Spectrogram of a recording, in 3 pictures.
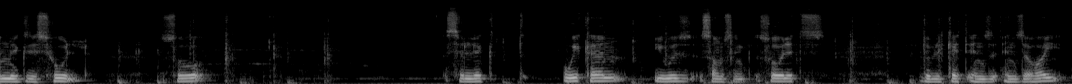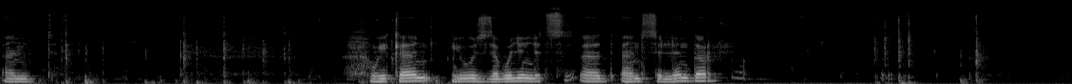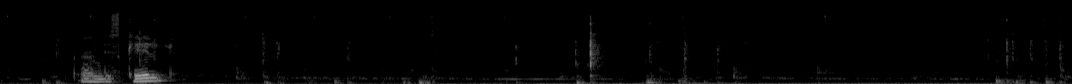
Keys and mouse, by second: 1.2 Tab, 1.6 Tab, 2.0 shift+middle click, 2.5 ctrl+middle click, 3.0 shift+middle click, 5.0 3, 5.6 Tab, 6.4 shift+middle drag, 7.4 shift+middle drag, 9.1 shift+d, 11.2 alt+shift+middle drag, 11.6 Tab, 12.3 shift+middle click, 12.8 ctrl+alt+middle click, 13.2 Tab, 13.8 shift+right click, 15.0 shift+a, 18.6-20.6 drag, 21.4 click, 21.8 s, 22.8 s, 24.1 g, 24.8 s, 25.8-26.5 alt+middle drag, 27.8 KP_1, 28.0 alt+shift+middle click, 28.8-29.7 right drag, 31.4 s.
